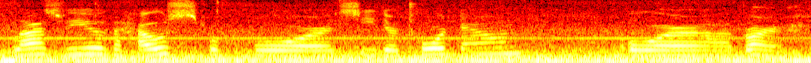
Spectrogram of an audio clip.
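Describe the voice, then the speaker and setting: Loud background noise surrounds a woman's voice, though the sound itself is dry with no echo. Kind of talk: casual vlog commentary. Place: open country. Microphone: phone near.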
